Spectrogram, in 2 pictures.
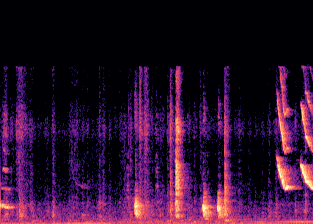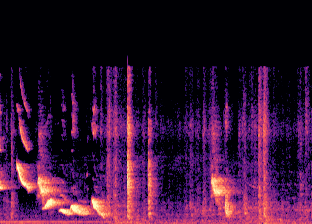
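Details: Breeding-condition white-rumped shama: a quick cascade of bright notes stepping steadily downward from very high to mid pitch, framed by scattered chirps and clicks over a low background hum.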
